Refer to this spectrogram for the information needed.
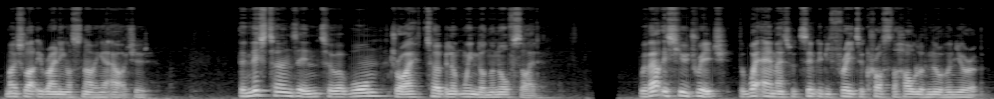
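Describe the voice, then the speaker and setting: Low-voiced man narrating a weather lesson. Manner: measured, explanatory, technical. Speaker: paragliding instructor. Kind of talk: scripted narration over animated maps. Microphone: voice-over.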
